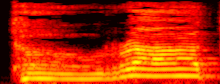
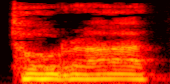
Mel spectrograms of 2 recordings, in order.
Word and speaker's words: Torah: And I was taught that the proper way to sing it is Torah, Torah, Torah, va'avodah. Right, with the accent, as I said, on the final syllable rather than on the penultimate syllable.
